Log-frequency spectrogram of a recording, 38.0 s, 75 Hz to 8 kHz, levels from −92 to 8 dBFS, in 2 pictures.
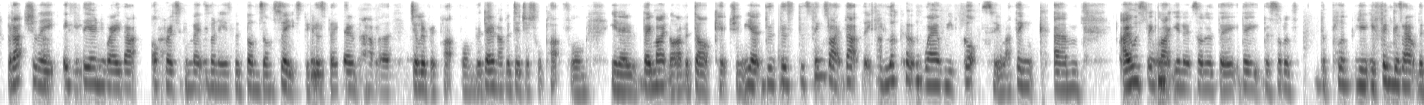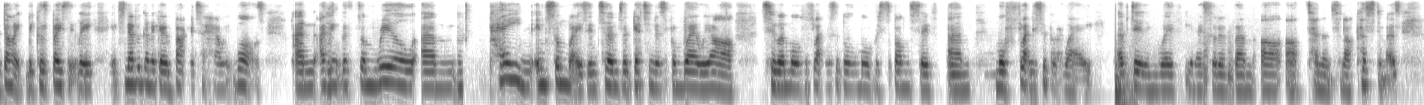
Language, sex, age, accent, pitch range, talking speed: English, female, 40-59, British, 170-265 Hz, 205 wpm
